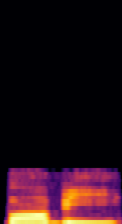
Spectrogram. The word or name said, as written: bawbee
